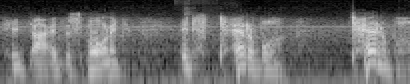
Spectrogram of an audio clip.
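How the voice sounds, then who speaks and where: A grief-stricken colonel in a 1940s radio play, shaken and trailing off. His voice is slightly high. The old recording sounds dull and lo-fi with faint hiss. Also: animated, moderate pace. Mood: grieving.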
